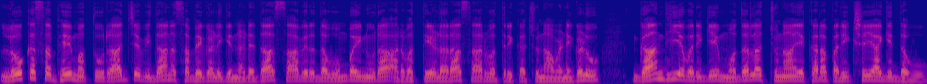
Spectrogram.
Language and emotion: Kannada, neutral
